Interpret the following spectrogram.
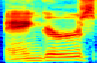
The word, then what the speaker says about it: Angers: His last name is spelled Angers, but it's Ange.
